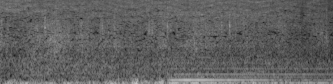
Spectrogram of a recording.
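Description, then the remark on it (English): A steady hiss of a spray paint can runs continuously for a few seconds as a street artist shapes cloudy designs with a side spray technique, with a low mechanical hum rising underneath partway through. “Juice shapes out cloudy designs using a special spraying technique”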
